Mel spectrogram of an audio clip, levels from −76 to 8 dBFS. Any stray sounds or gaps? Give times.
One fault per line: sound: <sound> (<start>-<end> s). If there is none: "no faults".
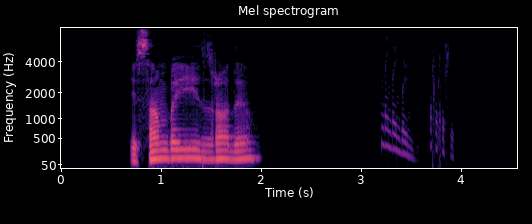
sound: chirp (3.2-4.0 s)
